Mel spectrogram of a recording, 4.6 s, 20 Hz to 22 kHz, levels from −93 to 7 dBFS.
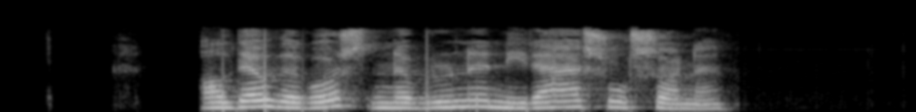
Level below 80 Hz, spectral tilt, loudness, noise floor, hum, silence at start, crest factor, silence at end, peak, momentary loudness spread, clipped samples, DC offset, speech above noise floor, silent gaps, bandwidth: -60 dBFS; -4.5 dB/octave; -22 LUFS; -82 dBFS; none; 1 s; 16 dB; 0.95 s; -6 dBFS; 7 LU; under 0.1%; under 0.1%; 61 dB; none; 8 kHz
